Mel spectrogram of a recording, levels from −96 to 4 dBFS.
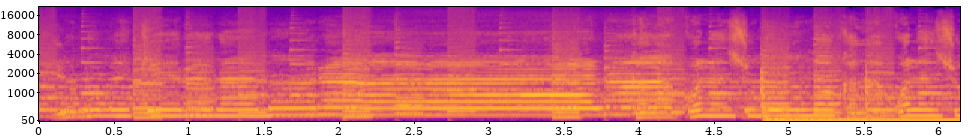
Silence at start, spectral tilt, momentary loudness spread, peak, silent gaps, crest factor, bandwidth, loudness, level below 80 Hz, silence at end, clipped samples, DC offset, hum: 0 s; -4 dB/octave; 5 LU; 0 dBFS; none; 12 dB; over 20 kHz; -13 LUFS; -22 dBFS; 0 s; under 0.1%; under 0.1%; none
